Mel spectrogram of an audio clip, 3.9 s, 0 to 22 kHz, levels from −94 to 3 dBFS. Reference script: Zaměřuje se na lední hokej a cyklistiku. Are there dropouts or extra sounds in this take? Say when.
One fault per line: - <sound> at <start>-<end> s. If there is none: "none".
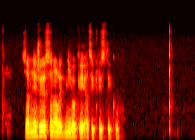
none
